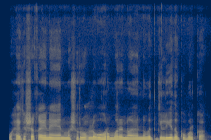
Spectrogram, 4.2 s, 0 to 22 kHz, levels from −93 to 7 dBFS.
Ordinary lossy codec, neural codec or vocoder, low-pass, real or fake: none; none; none; real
